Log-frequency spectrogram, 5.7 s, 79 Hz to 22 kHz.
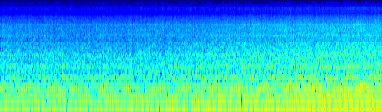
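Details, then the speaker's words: Ford 460 big block with dual exhaust in a 1980 F-350 service truck, first run and break-in, carburetor not dialed in (owner suspects carburetor gasket leak): deep, even burble at steady idle, no ticks or stumbles; idling smoothly. "But do enjoy the engine sounds for the moment."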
